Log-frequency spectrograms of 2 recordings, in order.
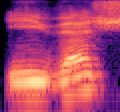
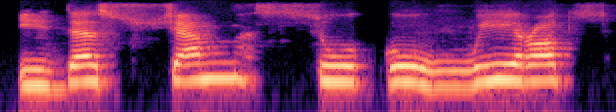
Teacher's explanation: Jadi dari tengah lidah. Kalau yang ash itu tengah lidah terangkat.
